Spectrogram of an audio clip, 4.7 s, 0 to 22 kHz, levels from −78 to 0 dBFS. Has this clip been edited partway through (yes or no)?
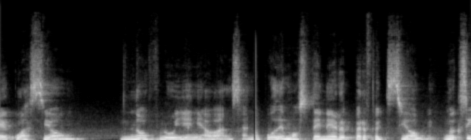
yes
